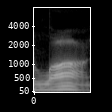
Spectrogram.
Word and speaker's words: Loong: means dragon in Chinese yes the transliteration although it's spelled kind of of oddly they've introduced it as l o o n g l o o n g but the word is long so it should only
